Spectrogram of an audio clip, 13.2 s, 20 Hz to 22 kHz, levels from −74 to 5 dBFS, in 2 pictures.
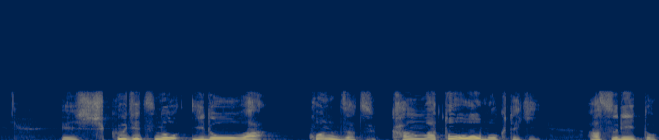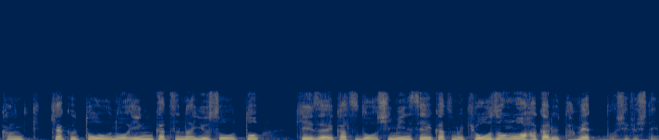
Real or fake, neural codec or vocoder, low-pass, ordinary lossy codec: real; none; none; none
